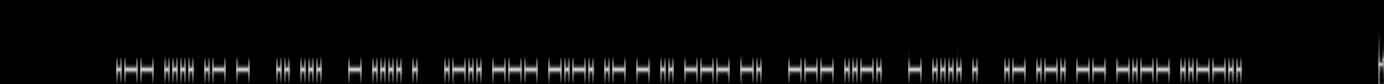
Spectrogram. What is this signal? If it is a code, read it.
Morse code, heard as a keyed tone, about 28 wpm, 700 Hz. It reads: WHAT IS THE LOCATION OF THE ARMY?
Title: Sentences from Top 1000 Words - Review Part 6 - 30wpm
